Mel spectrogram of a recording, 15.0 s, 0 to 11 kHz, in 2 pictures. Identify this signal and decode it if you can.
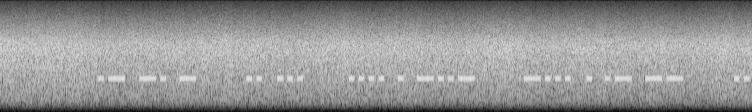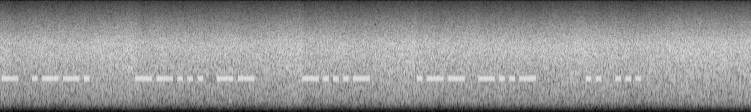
Morse code, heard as a keyed tone, hand-sent with a paddle, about 24 wpm, 1000 Hz, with radio static. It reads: ANT IS HEX BEAM UP 7M <BT> WX IS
